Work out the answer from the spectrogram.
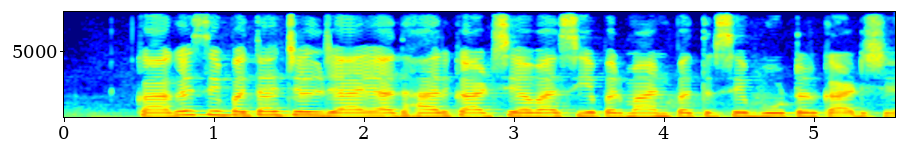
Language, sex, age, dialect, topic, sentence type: Magahi, female, 31-35, Western, banking, question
